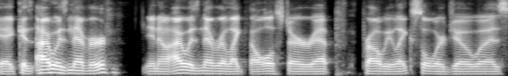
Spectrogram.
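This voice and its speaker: A man with an American accent talks at a fairly quick pace with a fairly low pitch. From Utah, small town (Kanab). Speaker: solar sales manager and podcast host. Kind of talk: livestream interview. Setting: livestream video call.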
